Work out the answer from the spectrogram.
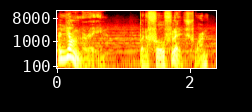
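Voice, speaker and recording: A man narrating scripted stories in a dramatic, solemn and measured way, with emphatic swells and falling sentence endings. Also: on the low side, wildly swooping pitch, creaky, mellow. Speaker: narrator and host of a fan fiction lore channel. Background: music.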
